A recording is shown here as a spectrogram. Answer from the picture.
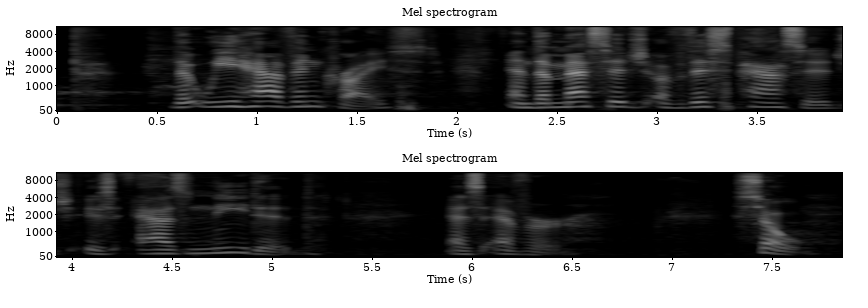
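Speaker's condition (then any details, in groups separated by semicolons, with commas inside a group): No condition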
